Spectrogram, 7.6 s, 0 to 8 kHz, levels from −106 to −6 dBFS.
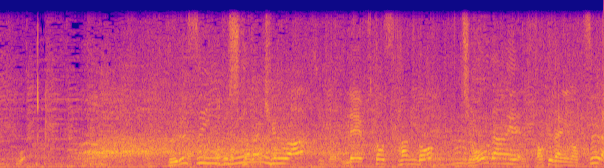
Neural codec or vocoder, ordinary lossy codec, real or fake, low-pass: none; none; real; 7.2 kHz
